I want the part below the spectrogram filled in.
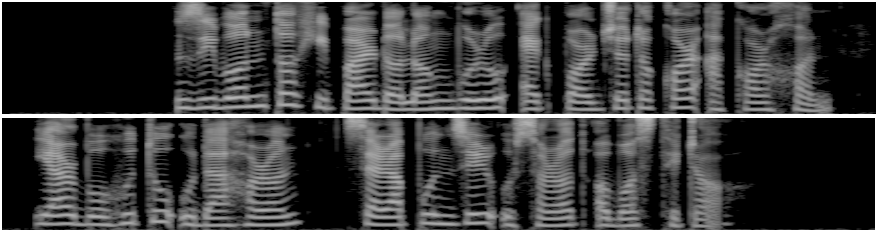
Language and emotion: Assamese, neutral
